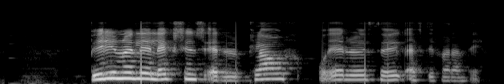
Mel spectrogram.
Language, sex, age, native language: Icelandic, female, 40-49, Icelandic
